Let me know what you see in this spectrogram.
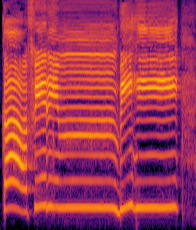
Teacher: کافرن کے اندر 2 زیر کی تنوین کے بعد با رہا ہے، تو یہاں پر اقلاب کا قاعدہ ہو رہا ہے، تو اس لیے ہم یہاں پر 2 زیر کی تنوین کی آواز کو میم کے ساتھ بدل کر پڑھیں گے۔ کافرن بھی، یہاں پر ہم نے اقلاب کا قاعدہ کیا ہے۔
